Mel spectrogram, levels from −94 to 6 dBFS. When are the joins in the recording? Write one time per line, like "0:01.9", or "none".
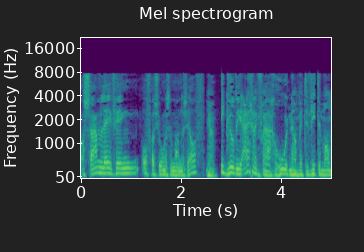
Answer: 0:03.5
